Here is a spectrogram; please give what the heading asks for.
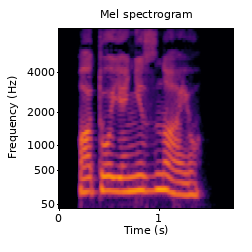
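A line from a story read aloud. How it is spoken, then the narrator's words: Chuckling, chubby man. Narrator (Russian): хмыкнул толстячок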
